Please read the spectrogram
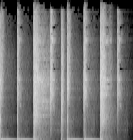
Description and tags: heavy downtempo Drum loop created by me, Number at end indicates tempo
